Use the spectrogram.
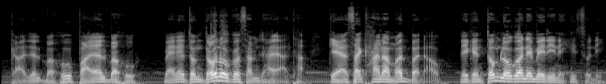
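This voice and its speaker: A man's voice: fairly low pitch, expressive, normal speed, soft background music. An actor playing an older father-in-law in a cartoon family drama, paternal, emphatic, kindly but firm. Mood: stern.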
